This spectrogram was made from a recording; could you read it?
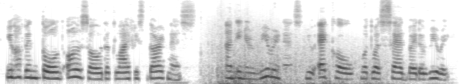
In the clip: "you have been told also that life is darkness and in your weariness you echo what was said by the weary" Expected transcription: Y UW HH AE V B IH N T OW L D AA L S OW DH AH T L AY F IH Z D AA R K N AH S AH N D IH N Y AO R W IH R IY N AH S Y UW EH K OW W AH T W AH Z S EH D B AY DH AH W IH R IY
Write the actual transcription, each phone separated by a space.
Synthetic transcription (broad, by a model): Y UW HH AE V B IH N T OW L D AA L S OW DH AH T L AY F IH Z D AA R K N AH S AH N D IH N Y AO R W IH R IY N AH S Y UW EH K OW W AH T W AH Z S EH D B AY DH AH W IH R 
